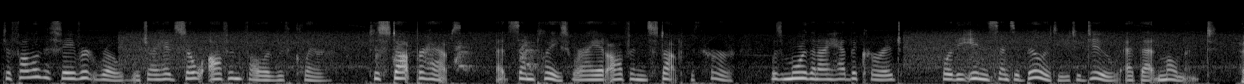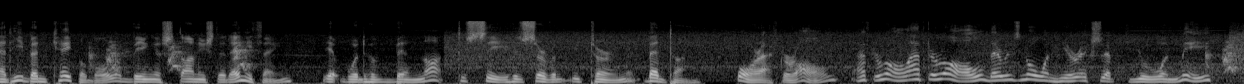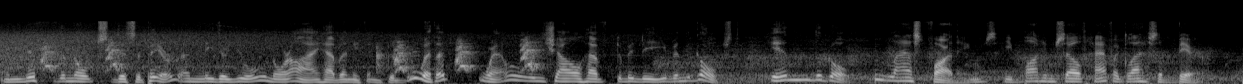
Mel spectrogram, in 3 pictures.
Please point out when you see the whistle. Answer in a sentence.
You can't hear the whistle here.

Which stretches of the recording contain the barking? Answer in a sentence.
You can hear the barking from 3.8 to 5.5 s, from 13.3 to 15.1 s, from 24.4 to 26.2 s and from 28.6 to 30.4 s.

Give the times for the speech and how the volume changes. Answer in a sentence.
You can hear the speech from 0.0 to 37.2 s, at a steady volume.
